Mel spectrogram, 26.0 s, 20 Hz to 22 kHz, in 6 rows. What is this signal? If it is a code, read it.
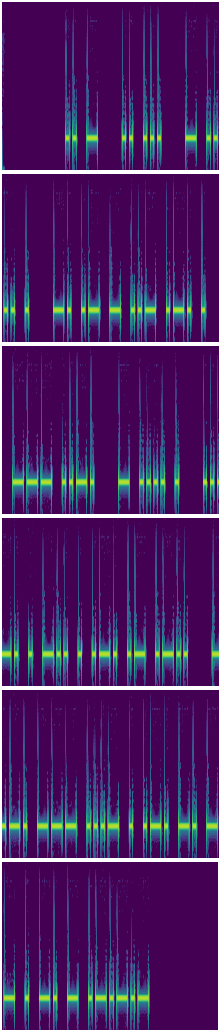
Morse code, heard as a keyed tone, about 17 wpm, 700 Hz. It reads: IT IS THE NATURE OF THE FEDERAL GOVERNMENT.
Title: Sentences from Top 1000 Words - Review Part 5 - 17wpm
